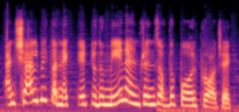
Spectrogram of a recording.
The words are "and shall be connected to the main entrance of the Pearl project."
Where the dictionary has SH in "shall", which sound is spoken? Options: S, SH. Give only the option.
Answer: SH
